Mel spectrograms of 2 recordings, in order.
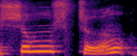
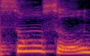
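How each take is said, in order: First: The first word starts with an sh sound. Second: The first word starts with a plain s sound. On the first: The speaker calls it right. "mình nói là sung sướng" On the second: The speaker calls it wrong. "Mình không nói là sung sướng"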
